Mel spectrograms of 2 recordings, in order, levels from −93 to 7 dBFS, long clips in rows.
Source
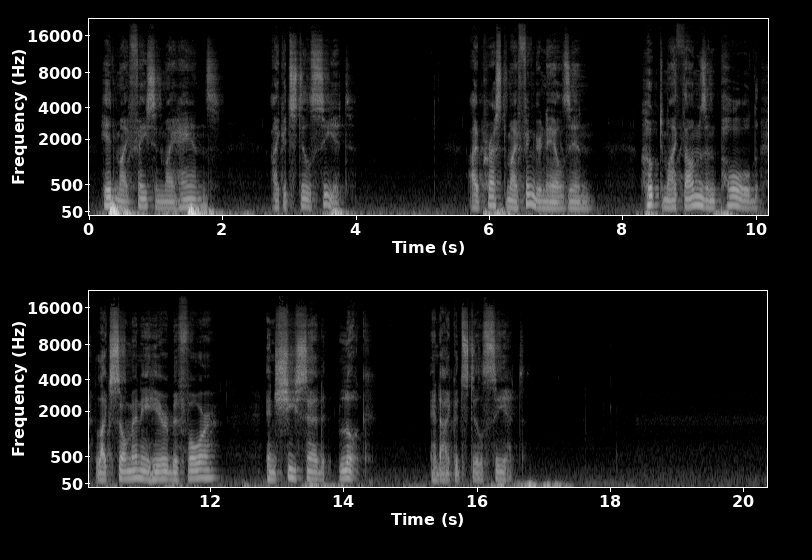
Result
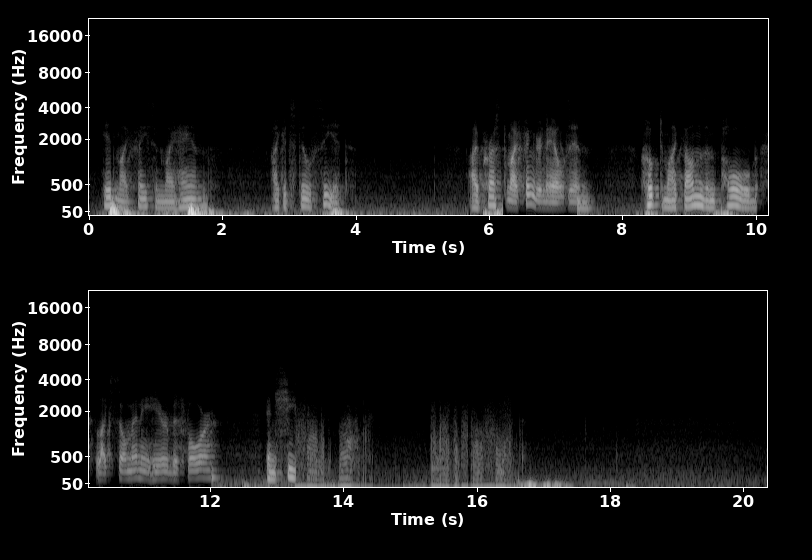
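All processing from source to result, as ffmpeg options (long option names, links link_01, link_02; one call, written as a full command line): ffmpeg -i in.wav -filter_complex "[0:a]asettb=1/sr,asplit=3[link_01][link_02][link_03];[link_01]atrim=end=6.204[link_04];[link_02]atrim=start=6.2:end=7.33,asetpts=PTS-STARTPTS,afade=type=in:duration=0.004:curve=qsin,afade=type=out:start_time=1.126:duration=0.004:curve=qsin,highpass=270,lowpass=2400,aemphasis=mode=production:type=riaa,acontrast=47[link_05];[link_03]atrim=start=7.326[link_06];[link_04][link_05]acrossfade=duration=0.004:curve1=hsin:curve2=qsin[link_07];[link_07][link_06]acrossfade=duration=0.004:curve1=qsin:curve2=hsin,asettb=1/sr,asplit=3[link_08][link_09][link_10];[link_08]atrim=end=10.014[link_11];[link_09]atrim=start=10.01:end=12.03,asetpts=PTS-STARTPTS,afade=type=in:duration=0.004:curve=qsin,afade=type=out:start_time=2.016:duration=0.004:curve=qsin,highpass=420,acompressor=threshold=-41dB:ratio=2:attack=3.2:release=140:knee=1:detection=peak[link_12];[link_10]atrim=start=12.026[link_13];[link_11][link_12]acrossfade=duration=0.004:curve1=hsin:curve2=qsin[link_14];[link_14][link_13]acrossfade=duration=0.004:curve1=qsin:curve2=hsin,asettb=1/sr,asplit=3[link_15][link_16][link_17];[link_15]atrim=end=13.284[link_18];[link_16]atrim=start=13.28:end=16.63,asetpts=PTS-STARTPTS,afade=type=in:duration=0.004:curve=qsin,afade=type=out:start_time=3.346:duration=0.004:curve=qsin,acompressor=threshold=-47dB:ratio=3:attack=3.2:release=140:knee=1:detection=peak,highshelf=frequency=5300:gain=-4.5,aeval=exprs='abs(val(0))':channel_layout=same[link_19];[link_17]atrim=start=16.626[link_20];[link_18][link_19]acrossfade=duration=0.004:curve1=hsin:curve2=qsin[link_21];[link_21][link_20]acrossfade=duration=0.004:curve1=qsin:curve2=hsin,lowpass=frequency=1200:width=0.5412,lowpass=frequency=1200:width=1.3066,dynaudnorm=framelen=170:gausssize=9:maxgain=4.5dB,volume=-1dB" out.wav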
